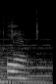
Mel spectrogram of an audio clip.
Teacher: Yang pertama, hukumnya ikhfa hakiki pada kata kuntum. Karena nun sukun bertemu dengan huruf kaf, maka dibaca samar dan mendengung.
